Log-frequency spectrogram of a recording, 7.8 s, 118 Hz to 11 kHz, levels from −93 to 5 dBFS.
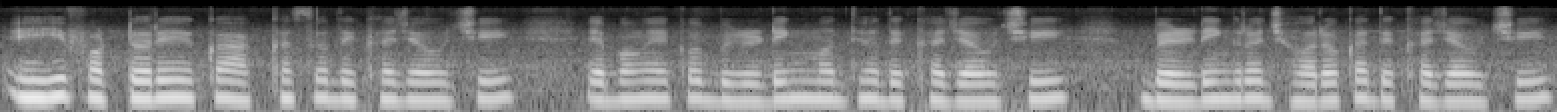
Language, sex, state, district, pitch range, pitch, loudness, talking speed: Odia, female, Odisha, Khordha, 195-215 Hz, 205 Hz, -17 LUFS, 125 wpm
